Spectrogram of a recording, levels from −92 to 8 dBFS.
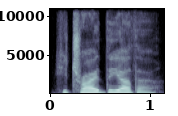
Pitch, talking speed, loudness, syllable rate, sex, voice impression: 210 Hz, 210 wpm, -14 LUFS, 4.8 syllables/s, female, very feminine, slightly young, very thin, very tensed, slightly powerful, bright, slightly soft, clear, very fluent, slightly raspy, slightly cute, cool, intellectual, very refreshing, sincere, calm, friendly, very reassuring, unique, elegant, slightly wild, slightly sweet, lively, strict, slightly intense, slightly sharp, light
